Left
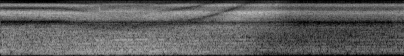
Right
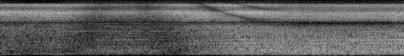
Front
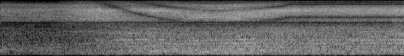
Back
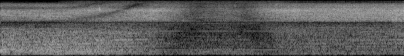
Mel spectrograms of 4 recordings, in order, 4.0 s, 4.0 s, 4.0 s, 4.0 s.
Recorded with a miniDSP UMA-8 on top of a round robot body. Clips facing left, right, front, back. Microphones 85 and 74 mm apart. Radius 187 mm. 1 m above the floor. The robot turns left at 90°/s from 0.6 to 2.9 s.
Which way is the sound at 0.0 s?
145° left.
